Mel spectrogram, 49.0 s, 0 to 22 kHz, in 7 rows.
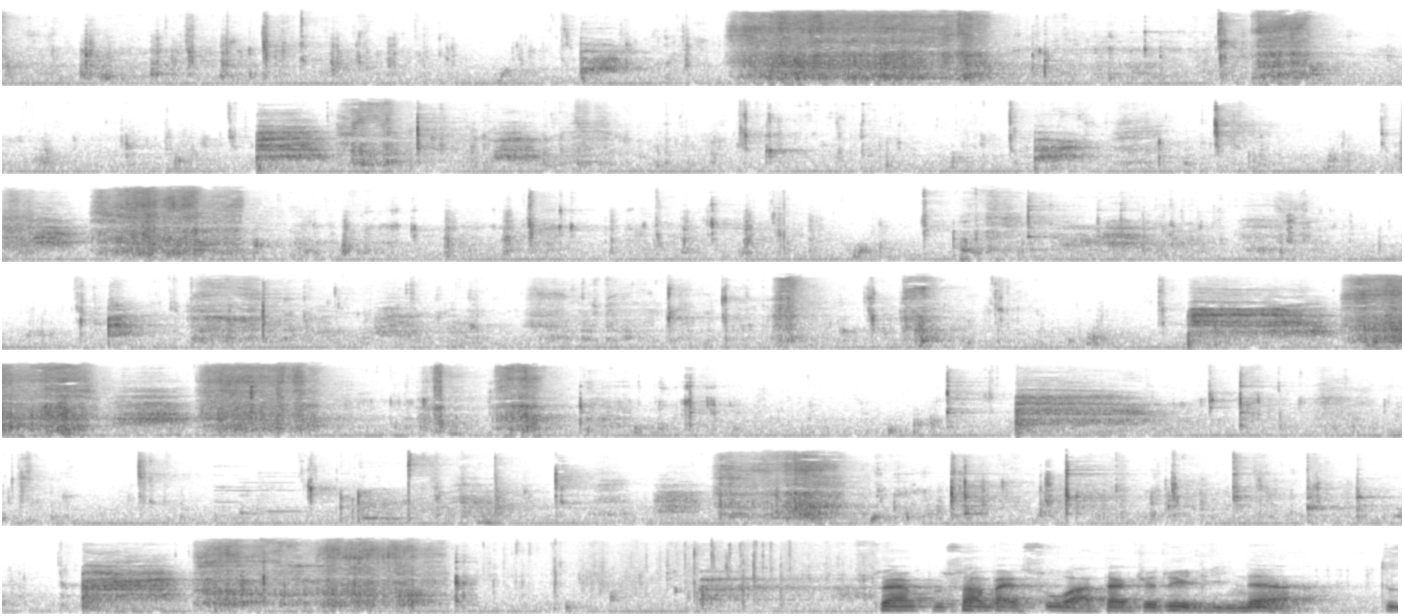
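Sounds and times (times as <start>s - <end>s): person chewing: 0.0s - 46.4s
person slurping noodles: 3.0s - 5.1s, 6.1s - 6.8s, 14.0s - 15.4s, 26.9s - 31.0s, 38.4s - 39.4s, 42.4s - 44.4s.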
